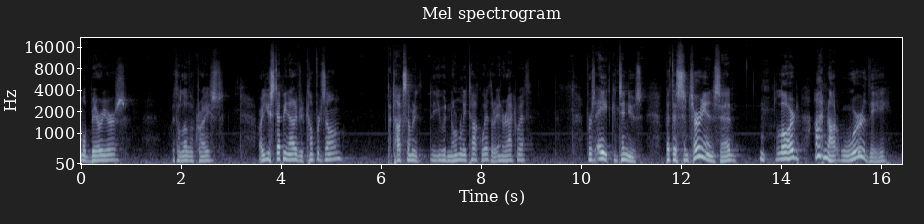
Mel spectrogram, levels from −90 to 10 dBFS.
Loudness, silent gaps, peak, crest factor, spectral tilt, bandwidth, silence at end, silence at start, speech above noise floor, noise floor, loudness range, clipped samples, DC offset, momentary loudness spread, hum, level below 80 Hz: -27 LUFS; none; -8 dBFS; 18 dB; -6 dB/octave; 14 kHz; 0.25 s; 0 s; 29 dB; -54 dBFS; 7 LU; under 0.1%; under 0.1%; 14 LU; none; -50 dBFS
